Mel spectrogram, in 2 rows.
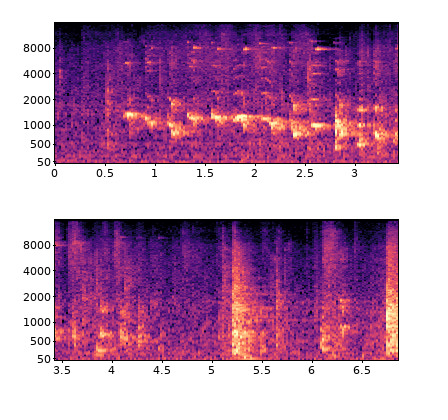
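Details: Labrador retriever puppies, on day 23, eating puppy food for the first time indoors as mother Mocha looks on: a run of high, falling whimpers repeated roughly every third of a second for two seconds, then softer whines, lapping clicks and a woman's voice.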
